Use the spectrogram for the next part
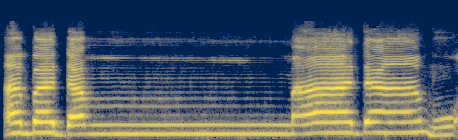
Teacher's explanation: اب میم مشدد کے اوپر غنہ بھی ہوتا ہے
